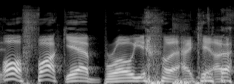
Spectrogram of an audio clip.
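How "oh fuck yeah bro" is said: attempted Canadian accent. Speaker describes a Canadian guy, trying a Canadian accent. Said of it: "was your Canadian?".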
